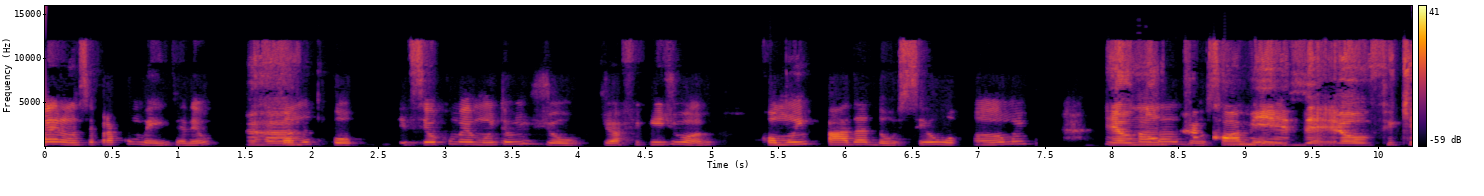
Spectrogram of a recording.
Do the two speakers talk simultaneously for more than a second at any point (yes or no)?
yes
